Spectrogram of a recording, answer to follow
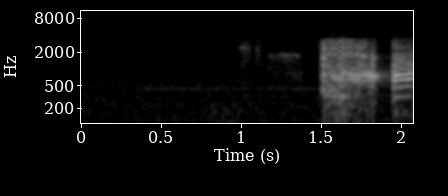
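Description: Near silence, then about a second and a half in a man coughs once, heard through a telephone line.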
